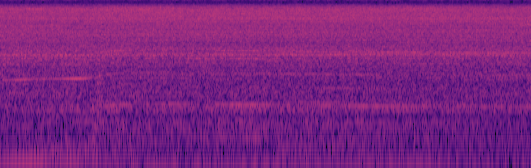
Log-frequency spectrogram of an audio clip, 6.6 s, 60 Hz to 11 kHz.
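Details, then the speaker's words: Two-head wide belt grinder (P120 then P180) finishing a 14 ft aluminum beam flange: steady hiss and rush of abrasive belts with constant high whine, no chatter or thumping; clean single pass, normal grinding. "This side, as you can see, this side, as you can see, came out pretty clean in one single pass."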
